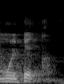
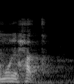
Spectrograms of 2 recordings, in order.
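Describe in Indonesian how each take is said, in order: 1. Vokal tengahnya bunyi 'i'. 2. Vokal tengahnya bunyi 'a'.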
